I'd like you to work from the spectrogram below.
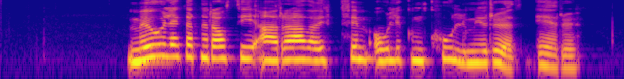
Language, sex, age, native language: Icelandic, female, 50-59, Icelandic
